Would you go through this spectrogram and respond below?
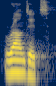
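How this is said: It is said in a British accent. "In British, you say rounded"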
